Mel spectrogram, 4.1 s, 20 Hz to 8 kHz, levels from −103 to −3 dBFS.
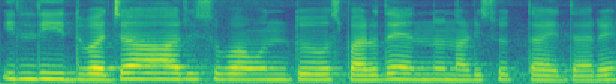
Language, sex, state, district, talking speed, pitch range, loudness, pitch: Kannada, female, Karnataka, Dakshina Kannada, 100 wpm, 190-210 Hz, -15 LUFS, 200 Hz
